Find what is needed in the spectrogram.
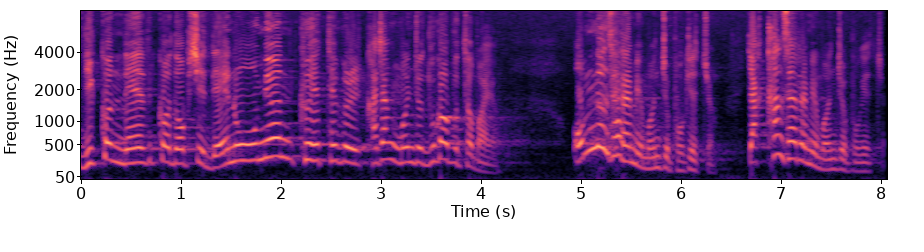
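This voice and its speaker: A man speaks in an animated tone at a moderate pace. His high voice makes very wide pitch swings. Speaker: pastor. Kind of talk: Bible study lecture.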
